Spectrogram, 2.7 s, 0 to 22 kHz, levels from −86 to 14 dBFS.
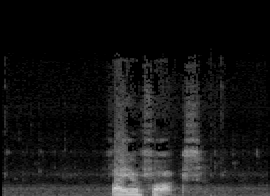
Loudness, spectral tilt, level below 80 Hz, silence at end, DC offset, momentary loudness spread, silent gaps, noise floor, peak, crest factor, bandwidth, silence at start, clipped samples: -13 LUFS; -6 dB/octave; -56 dBFS; 0.7 s; under 0.1%; 17 LU; none; -50 dBFS; -2 dBFS; 16 dB; 15.5 kHz; 1.1 s; under 0.1%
